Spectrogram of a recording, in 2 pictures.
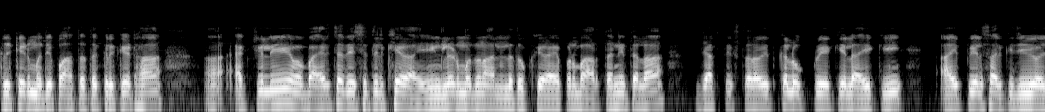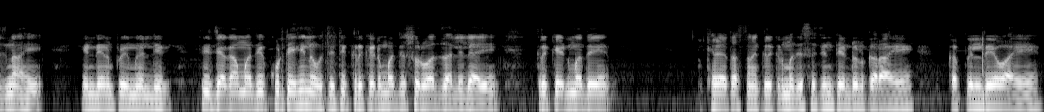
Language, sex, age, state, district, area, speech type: Marathi, male, 30-45, Maharashtra, Pune, urban, spontaneous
